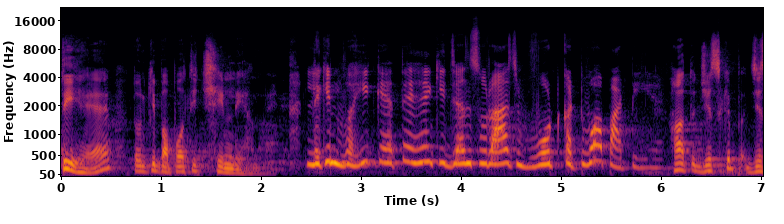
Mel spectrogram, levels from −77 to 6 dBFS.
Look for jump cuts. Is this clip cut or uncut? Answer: cut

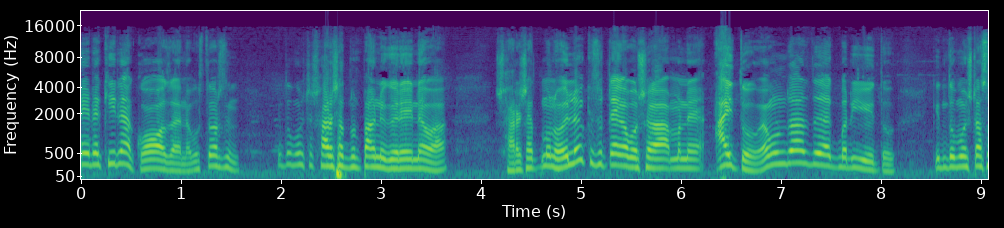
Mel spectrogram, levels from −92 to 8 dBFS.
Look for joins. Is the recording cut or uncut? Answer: uncut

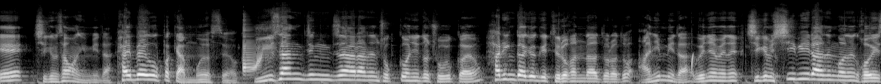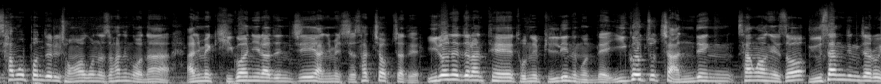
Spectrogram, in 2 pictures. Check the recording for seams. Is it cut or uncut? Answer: cut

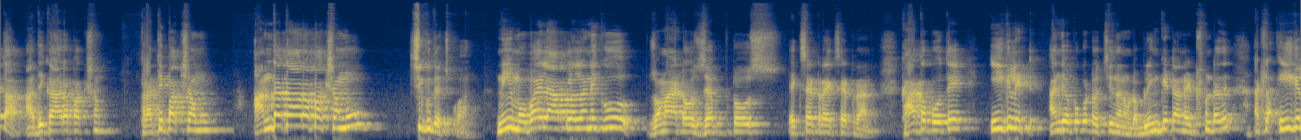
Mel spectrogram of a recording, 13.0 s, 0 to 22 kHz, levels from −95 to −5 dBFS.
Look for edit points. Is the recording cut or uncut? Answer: cut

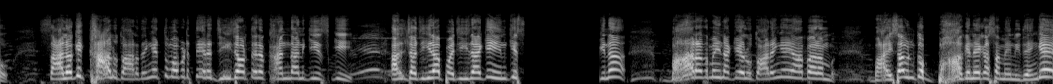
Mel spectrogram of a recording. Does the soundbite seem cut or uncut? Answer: uncut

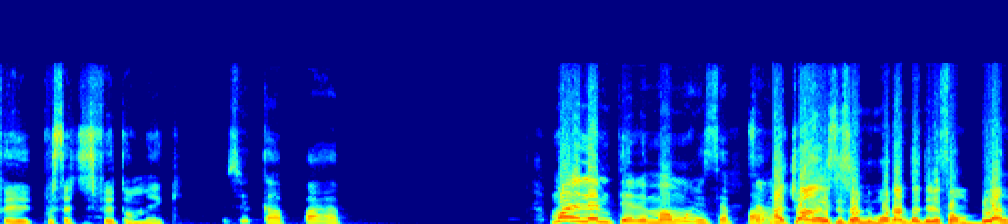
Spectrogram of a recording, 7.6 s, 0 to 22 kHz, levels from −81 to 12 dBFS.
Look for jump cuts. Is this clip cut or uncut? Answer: cut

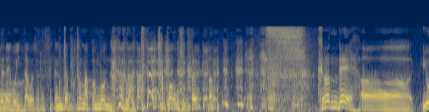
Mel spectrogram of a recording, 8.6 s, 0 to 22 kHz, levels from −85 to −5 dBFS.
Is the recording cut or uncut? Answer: cut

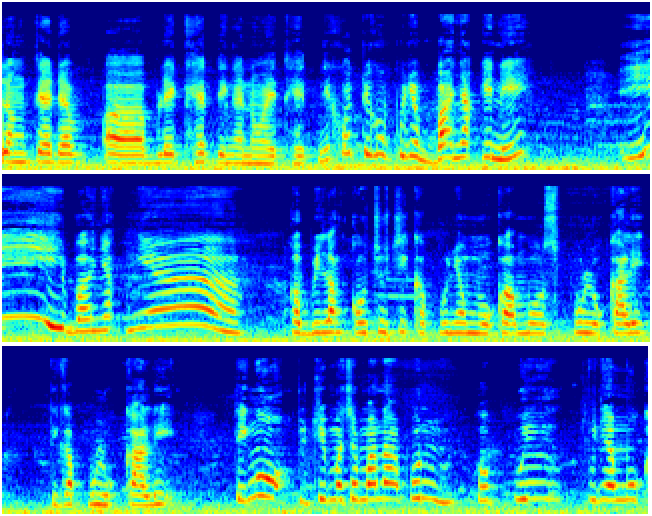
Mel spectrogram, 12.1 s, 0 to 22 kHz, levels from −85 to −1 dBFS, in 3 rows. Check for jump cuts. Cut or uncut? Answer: cut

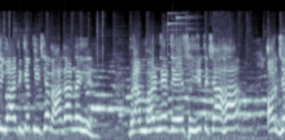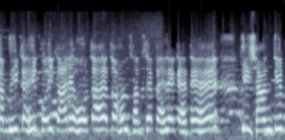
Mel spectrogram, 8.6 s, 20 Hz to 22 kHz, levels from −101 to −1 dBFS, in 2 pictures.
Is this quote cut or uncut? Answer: uncut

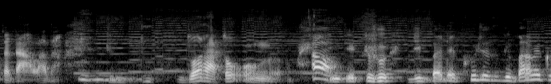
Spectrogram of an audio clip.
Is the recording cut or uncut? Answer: uncut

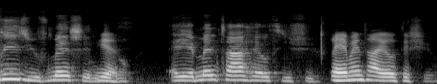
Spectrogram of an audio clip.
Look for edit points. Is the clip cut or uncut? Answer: uncut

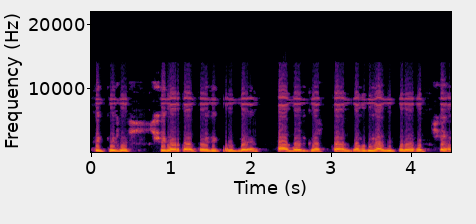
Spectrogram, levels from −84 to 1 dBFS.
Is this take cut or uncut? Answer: cut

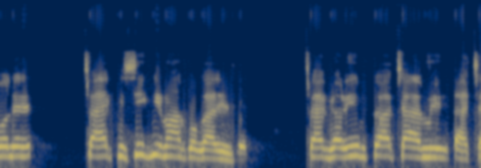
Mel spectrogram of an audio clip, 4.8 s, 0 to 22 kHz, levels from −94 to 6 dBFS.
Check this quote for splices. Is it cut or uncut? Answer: uncut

